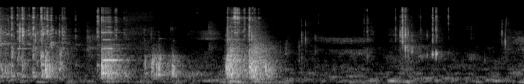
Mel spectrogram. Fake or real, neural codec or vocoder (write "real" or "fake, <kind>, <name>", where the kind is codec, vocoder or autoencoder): real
